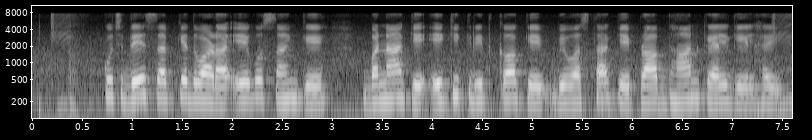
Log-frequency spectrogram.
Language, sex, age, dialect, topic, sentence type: Magahi, male, 18-24, Western, banking, statement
